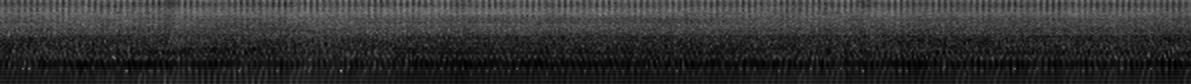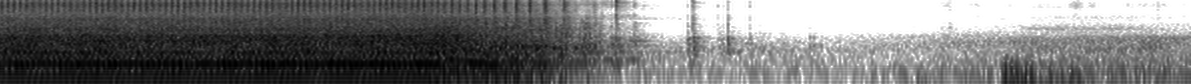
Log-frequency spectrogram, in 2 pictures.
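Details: Yard Machines mower, with fresh fuel and primed; steady, even small-engine drone at constant pitch for ten seconds, then a clean shutdown; normal running.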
